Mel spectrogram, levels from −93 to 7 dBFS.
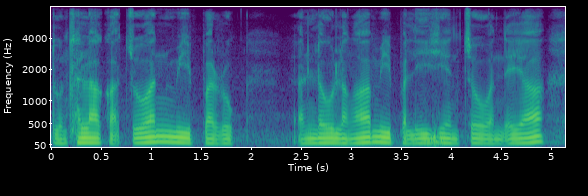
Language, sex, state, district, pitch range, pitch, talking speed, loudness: Mizo, male, Mizoram, Aizawl, 90-100 Hz, 95 Hz, 175 wpm, -18 LUFS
